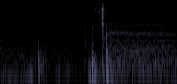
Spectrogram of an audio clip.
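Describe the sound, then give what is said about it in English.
A computer mouse is clicked on a web link: one crisp, quiet click over near silence, with a fainter tap a moment before. “There's another link here that says during a flight, you can click the link called during a flight.”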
